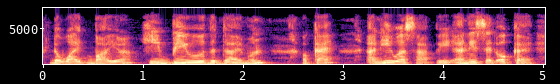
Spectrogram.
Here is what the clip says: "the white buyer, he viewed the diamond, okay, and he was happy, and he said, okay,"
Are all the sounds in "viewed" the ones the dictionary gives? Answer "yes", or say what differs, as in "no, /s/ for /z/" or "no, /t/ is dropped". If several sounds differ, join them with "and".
no, /b/ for /v/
